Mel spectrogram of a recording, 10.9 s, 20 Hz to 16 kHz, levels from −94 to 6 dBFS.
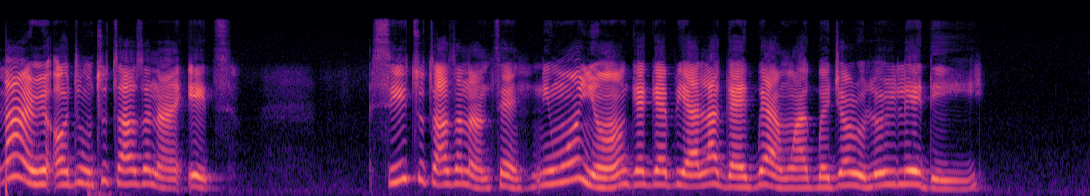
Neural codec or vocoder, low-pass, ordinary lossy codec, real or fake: none; 10.8 kHz; none; real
